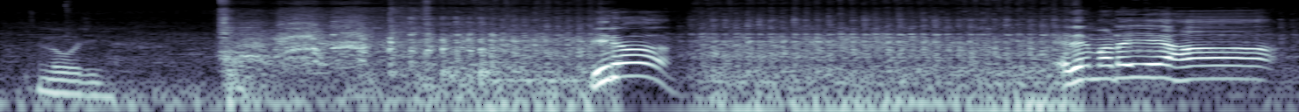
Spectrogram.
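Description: A tractor engine runs and revs.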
